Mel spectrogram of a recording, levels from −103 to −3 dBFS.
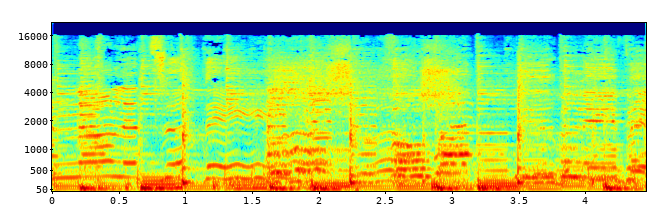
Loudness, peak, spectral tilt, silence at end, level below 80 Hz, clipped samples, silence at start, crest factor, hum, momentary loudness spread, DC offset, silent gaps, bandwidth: -15 LUFS; -2 dBFS; -4.5 dB/octave; 0 s; -20 dBFS; under 0.1%; 0 s; 14 dB; none; 4 LU; under 0.1%; none; 17 kHz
